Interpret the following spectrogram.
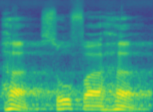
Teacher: Dia ngambilnya di pangkal tenggorokan. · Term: huruf H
